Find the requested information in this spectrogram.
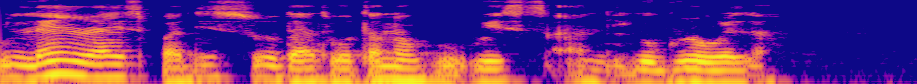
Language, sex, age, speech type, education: Nigerian Pidgin, male, 15-29, spontaneous, tertiary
